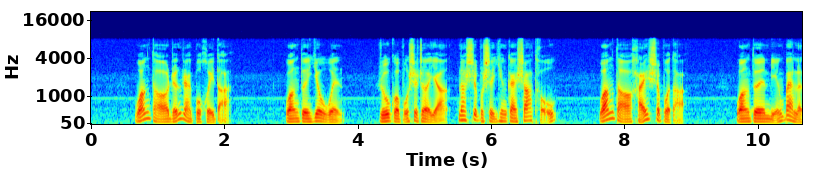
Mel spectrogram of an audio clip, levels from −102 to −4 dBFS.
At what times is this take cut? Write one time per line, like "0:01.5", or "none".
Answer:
none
